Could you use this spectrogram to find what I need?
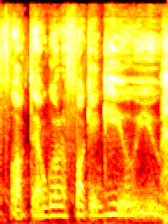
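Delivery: high, held-back angry voice; mock death threat. Imitating enraged roommate's threat.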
